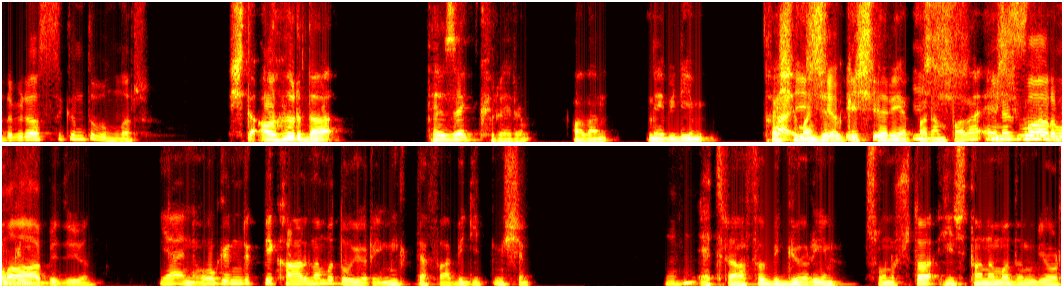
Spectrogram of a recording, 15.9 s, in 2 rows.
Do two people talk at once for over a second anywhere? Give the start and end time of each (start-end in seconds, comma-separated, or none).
5.8-8.3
